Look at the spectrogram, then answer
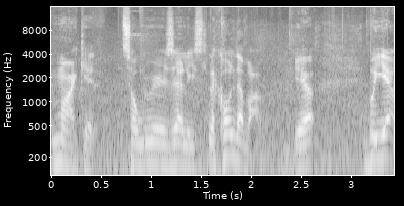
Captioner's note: speaks in foreign language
